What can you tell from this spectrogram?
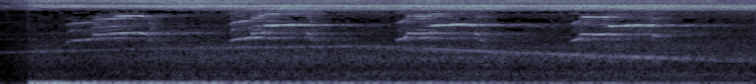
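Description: A loud hawk across the street, identified as a hawk by a phone app, gives a series of about four piercing, whistled cries in quick succession, ringing out clearly over a steady low outdoor rumble.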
